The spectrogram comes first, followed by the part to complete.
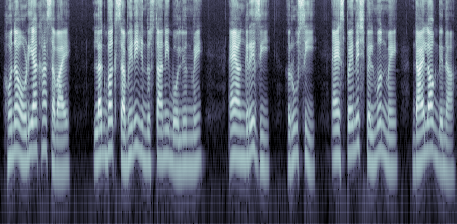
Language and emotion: Sindhi, neutral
